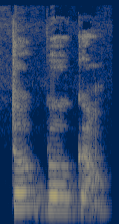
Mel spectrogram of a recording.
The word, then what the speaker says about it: toboggan: When we have two G in the middle of a word, sometimes it's going to stay as a hard G. Let's see the example and then you will see why.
